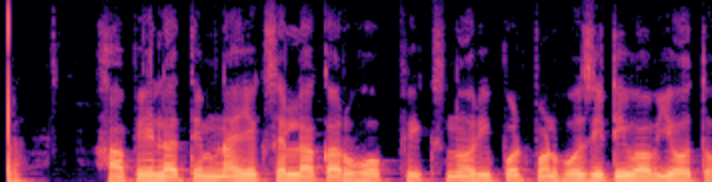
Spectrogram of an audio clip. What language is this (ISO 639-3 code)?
guj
